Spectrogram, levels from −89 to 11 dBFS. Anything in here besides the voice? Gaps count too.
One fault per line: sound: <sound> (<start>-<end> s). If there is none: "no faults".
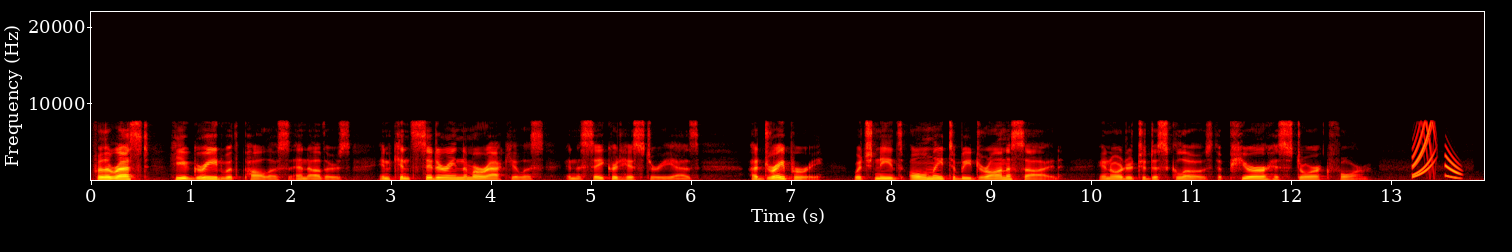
sound: chirp (13.2-13.7 s)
